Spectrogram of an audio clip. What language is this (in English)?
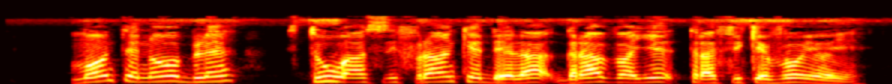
Esperanto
